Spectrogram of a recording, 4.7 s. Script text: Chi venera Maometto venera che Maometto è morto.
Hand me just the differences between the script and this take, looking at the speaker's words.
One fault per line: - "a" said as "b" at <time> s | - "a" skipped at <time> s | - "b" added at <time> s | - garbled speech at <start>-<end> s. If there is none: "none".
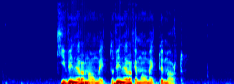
none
